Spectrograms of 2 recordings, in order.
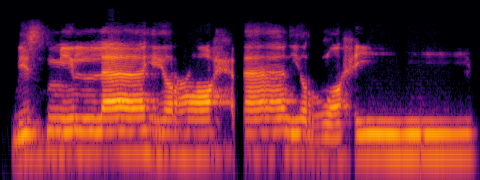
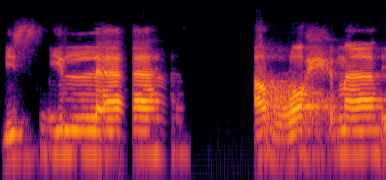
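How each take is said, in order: First: Bismillahirrahmanirrahim drawn out very slowly through the nose; wrong nasal reading. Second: Bismillah and Ar-Rahman slow and clean, no nasal sound; clean correct reading. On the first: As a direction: show the mistake slowly and nasally. (Bismillahirrahmanirrahim pelan dan sengau, contoh salah) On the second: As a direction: recite slowly and clean. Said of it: "Yang benar bersih". (Bismillah Ar-Rahman pelan dan bersih) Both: Shown as a demonstration.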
